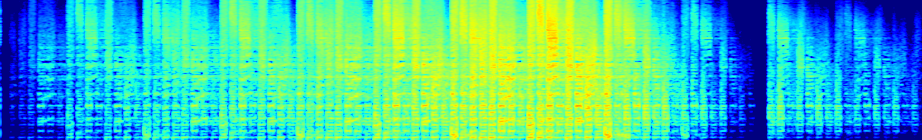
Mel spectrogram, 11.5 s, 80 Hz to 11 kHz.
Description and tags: Trance lead intro made with Nexus 2 VST , patch Pitchbay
